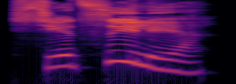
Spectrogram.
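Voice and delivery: drawn-out loud bark of a name; barked shout. Acted. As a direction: bark the name across the hangar. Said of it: "рявкнул Леон".

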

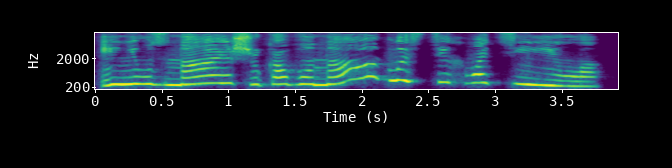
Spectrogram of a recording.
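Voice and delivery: high, slow outraged cat; cat spirit outraged at the thieves; indignant cat spirit. Acted. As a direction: huff it out like an offended cat. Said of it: "возмутился дракон".

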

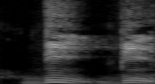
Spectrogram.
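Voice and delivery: soft بي with a pure "ee" vowel; pure kasra. Shown as a demonstration. Teacher modelling the pure kasra, clean بي. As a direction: say بي with a true, narrow i sound. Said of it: "هكذا".

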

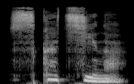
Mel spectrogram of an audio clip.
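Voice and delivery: slow unvoiced hissed insult; whispered insult. A narrator's reading. Girl hissing insult.

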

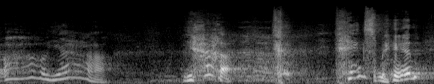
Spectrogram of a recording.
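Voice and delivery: lukewarm, awkward laughing thanks. Retold or imitated. Unimpressed friend politely thanks the giver, awkwardly underwhelmed. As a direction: fake polite enthusiasm.

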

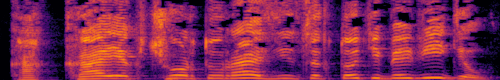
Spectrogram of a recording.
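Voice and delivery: loud, high, heated shout; angry yelling. A narrator's reading. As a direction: explode at your subordinate. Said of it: "закричал, распаляясь Кирк".

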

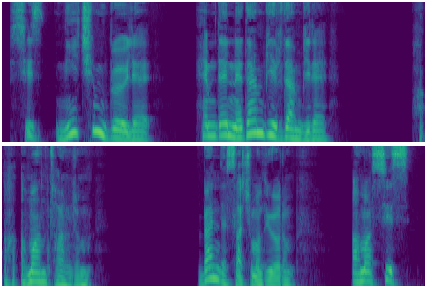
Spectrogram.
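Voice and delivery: put-on bewildered girl demanding answers; young woman Nastenka.

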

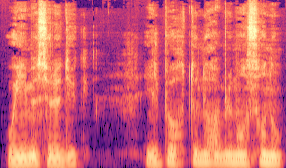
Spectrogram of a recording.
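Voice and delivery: plus fort, plus aigu; affirmation fière. Acted. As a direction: affirme avec fierté. (fierté assurée, plus forte)

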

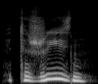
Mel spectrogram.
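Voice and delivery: ordinary delivery

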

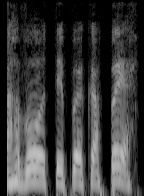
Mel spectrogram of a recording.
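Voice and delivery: understated alarmed call; mild warning cry. A narrator's reading. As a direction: call out a warning without much volume. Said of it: "крикнула госпожа Кюмельзавт". (сдержанный предупреждающий возглас)

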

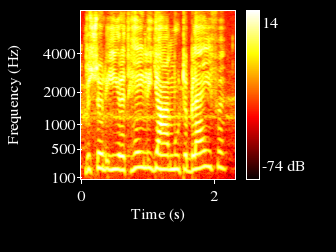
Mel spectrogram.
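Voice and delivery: high little flower voices; calling snowdrops. Acted. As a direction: call out like tiny snowdrops. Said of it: "riepen de sneeuwklokjes".

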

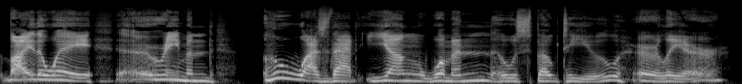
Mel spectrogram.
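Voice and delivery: put-on slow, wheezy old woman's voice; slow wheezing invalid complaining to a visitor; wheezing old lady. A narrator's reading. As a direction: wheeze it out like a sickly matriarch. Mrs Boynton's voice.

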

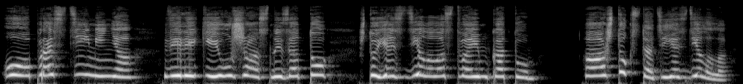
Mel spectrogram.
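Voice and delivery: high, declaimed plea; theatrical begging. Acted. Mage on her knees begging demon's forgiveness, high theatrical plea. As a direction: implore the great one, high-pitched.

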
